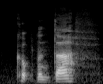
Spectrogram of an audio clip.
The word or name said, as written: Gob nan Damh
